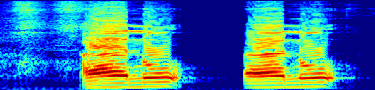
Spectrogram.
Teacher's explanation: maka usahakan ketika melafalkan Hamzah sukun itu memiliki sifat yang mana Hamzah memiliki sifat jahar dan sifat syiddahnya maka tertahan nafas dan tertahannya suara kita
